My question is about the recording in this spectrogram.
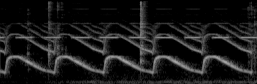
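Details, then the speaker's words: Simplex 3001 alarm panel in a controlled test: with the system armed, the zone 1 FCI MS2 pull station is activated. The siren sounds a loud repeating falling warble of about two sweeps a second; the keypad later identifies zone 1 as the fault. "And the audible is sounding as well."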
